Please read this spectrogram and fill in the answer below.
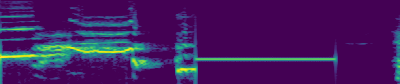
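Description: Laughter and voices for under a second, then a click and one steady high-pitched beep tone about two-thirds of a second long that cuts off suddenly: an edited-in censor bleep.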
